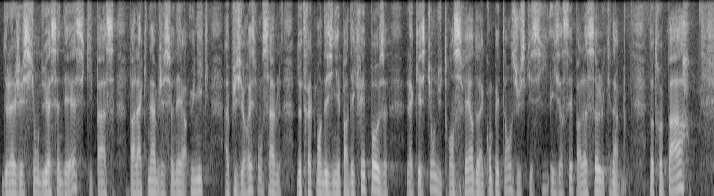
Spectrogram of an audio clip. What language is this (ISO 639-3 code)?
fra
